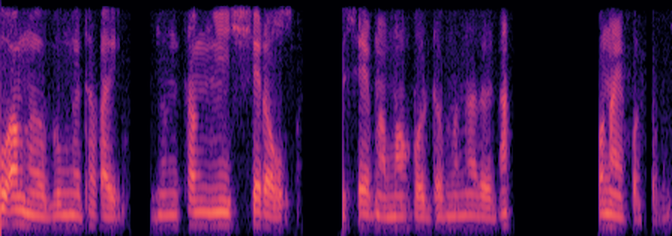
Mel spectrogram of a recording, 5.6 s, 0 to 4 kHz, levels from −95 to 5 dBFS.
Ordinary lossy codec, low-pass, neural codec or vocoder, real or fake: none; 3.6 kHz; none; real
